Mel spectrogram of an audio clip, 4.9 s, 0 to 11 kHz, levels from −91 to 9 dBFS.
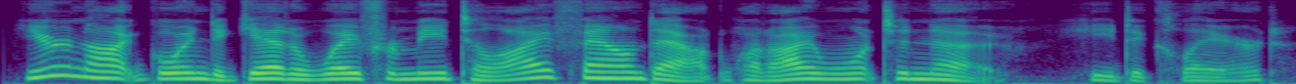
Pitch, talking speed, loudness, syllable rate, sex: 205 Hz, 235 wpm, -17 LUFS, 5.3 syllables/s, female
